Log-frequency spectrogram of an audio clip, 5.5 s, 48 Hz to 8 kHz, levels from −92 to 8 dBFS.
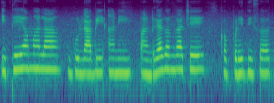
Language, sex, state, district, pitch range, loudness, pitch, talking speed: Marathi, female, Maharashtra, Gondia, 215-260 Hz, -17 LUFS, 225 Hz, 85 wpm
